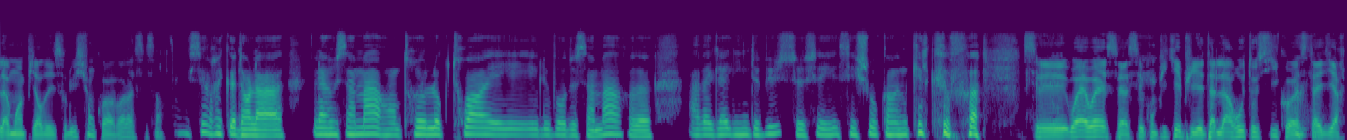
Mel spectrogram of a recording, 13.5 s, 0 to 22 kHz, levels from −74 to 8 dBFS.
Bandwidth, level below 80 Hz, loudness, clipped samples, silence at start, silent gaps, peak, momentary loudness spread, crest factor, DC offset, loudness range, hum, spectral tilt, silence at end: 9 kHz; -60 dBFS; -22 LUFS; under 0.1%; 0 s; none; -4 dBFS; 10 LU; 18 dB; under 0.1%; 3 LU; none; -6 dB/octave; 0.05 s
